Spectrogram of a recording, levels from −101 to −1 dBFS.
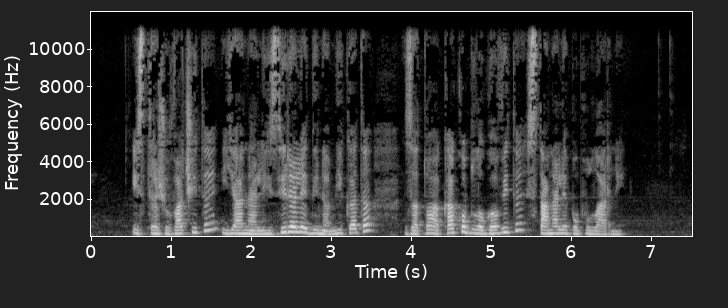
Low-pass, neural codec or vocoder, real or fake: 10.8 kHz; none; real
